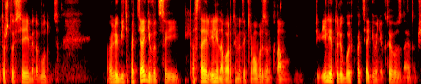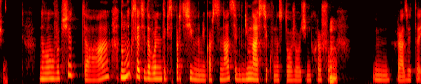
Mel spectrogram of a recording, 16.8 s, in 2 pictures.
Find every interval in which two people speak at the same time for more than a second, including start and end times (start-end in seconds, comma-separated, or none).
none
